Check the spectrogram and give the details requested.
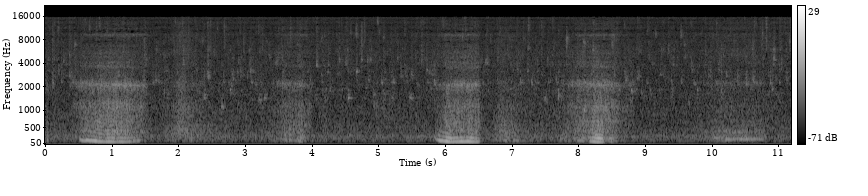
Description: Moose fell asleep after a long day. This is what I hear all of a sudden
